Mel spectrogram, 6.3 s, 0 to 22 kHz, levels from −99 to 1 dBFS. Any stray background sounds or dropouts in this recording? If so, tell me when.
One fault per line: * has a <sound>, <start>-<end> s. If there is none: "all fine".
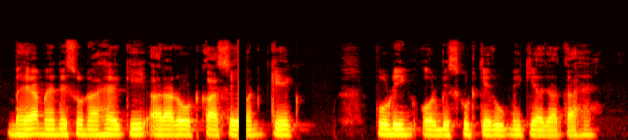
* has a dropout, 2.4-2.5 s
